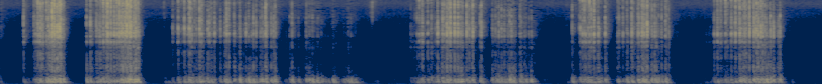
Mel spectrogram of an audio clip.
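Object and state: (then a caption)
Resin diamond painting board. Fingertips of both hands scratch and tap across a small framed diamond painting of a Provence lavender scene, covered in faceted resin drill beads on a flat board. The result is bursts of dense, gritty scratching, low-heavy with some bright edge, separated by brief silences.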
